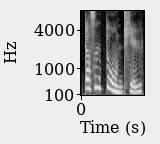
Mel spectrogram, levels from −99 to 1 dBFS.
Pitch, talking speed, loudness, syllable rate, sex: 260 Hz, 140 wpm, -14 LUFS, 2.7 syllables/s, female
